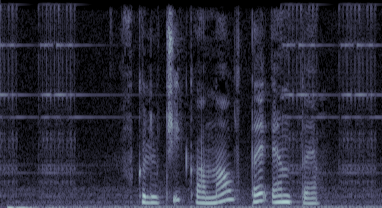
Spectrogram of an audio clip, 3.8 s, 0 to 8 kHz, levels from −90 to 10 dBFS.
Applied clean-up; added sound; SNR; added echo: none; Telephone; 18 dB; none.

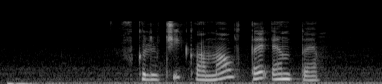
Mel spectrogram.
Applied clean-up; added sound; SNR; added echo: none; none; none; none.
